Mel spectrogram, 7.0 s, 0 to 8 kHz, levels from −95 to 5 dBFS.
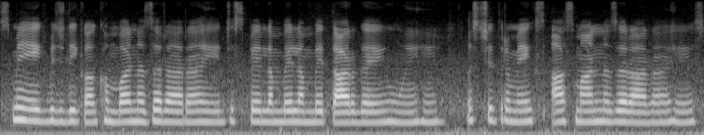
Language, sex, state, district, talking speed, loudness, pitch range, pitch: Hindi, female, Rajasthan, Nagaur, 205 wpm, -18 LUFS, 195-210 Hz, 200 Hz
